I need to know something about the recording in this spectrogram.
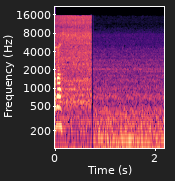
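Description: Renault Kwid's three-cylinder petrol engine idling after an overhaul, a steady low hum that is described as very silent. Under a second in, the sound changes abruptly to the same idle heard from inside the car.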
